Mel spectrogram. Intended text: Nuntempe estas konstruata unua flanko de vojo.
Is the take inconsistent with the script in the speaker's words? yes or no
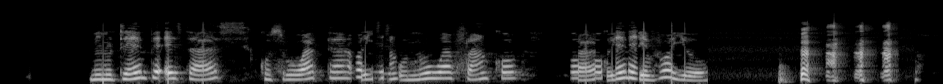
yes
